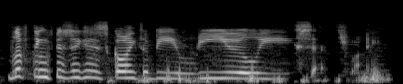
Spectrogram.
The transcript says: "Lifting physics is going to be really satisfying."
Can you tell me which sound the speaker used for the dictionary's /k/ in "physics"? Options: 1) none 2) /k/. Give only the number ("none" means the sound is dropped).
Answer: 2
